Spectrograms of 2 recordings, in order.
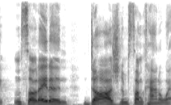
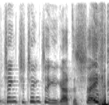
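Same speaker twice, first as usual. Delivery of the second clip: ordinary talk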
